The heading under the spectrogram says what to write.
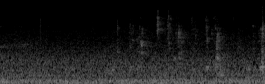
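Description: Water being poured for a drink during a break, quietly, a soft steady trickle with small splashy drips toward the end, with no one talking.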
